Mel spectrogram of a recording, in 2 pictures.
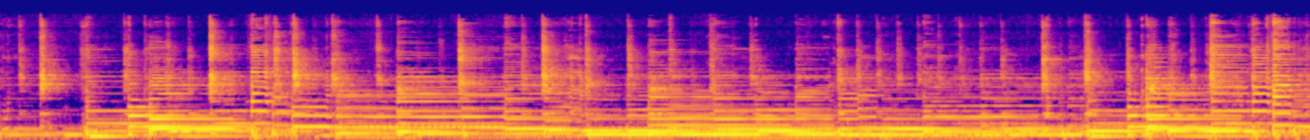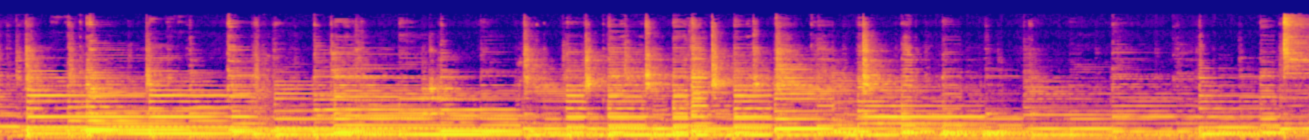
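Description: Acoustic guitar playing a quick run of plucked notes, accompanied by light hand percussion.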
